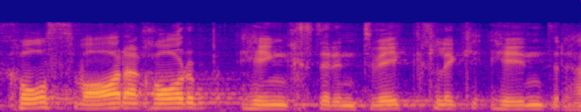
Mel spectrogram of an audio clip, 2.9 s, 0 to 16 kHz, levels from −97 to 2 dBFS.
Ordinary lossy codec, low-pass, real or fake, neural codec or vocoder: none; 7.2 kHz; real; none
